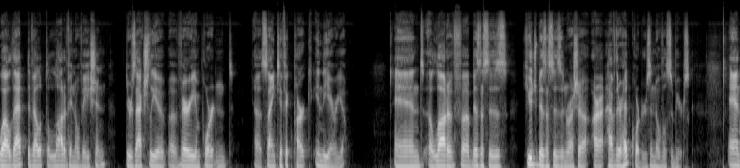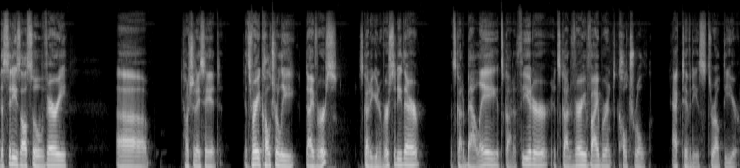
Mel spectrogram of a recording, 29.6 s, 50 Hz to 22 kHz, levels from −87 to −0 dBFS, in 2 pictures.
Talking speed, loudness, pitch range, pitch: 150 wpm, -23 LUFS, 115-130 Hz, 120 Hz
